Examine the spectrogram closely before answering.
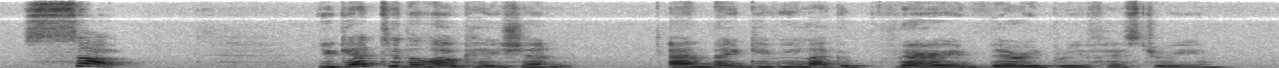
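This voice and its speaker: A woman with a fairly high pitch speaks in an animated tone, using ordinary pitch variation and long, frequent pauses over noticeable background noise. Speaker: video blogger. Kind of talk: casual vlog monologue. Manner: fast.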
